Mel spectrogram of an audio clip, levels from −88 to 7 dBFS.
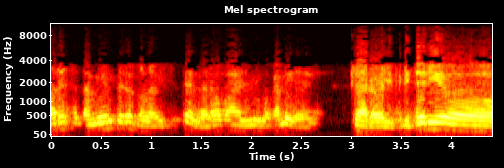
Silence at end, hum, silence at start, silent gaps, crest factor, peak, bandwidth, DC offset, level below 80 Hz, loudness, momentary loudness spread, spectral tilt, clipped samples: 0 s; none; 0 s; none; 14 dB; 0 dBFS; 8.2 kHz; under 0.1%; -64 dBFS; -14 LUFS; 11 LU; -5.5 dB/octave; under 0.1%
